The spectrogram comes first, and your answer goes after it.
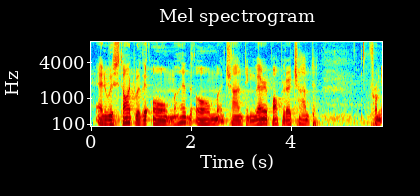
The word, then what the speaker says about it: Om: It's a short O sound and a longer M sound, like So I'll just demonstrate.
